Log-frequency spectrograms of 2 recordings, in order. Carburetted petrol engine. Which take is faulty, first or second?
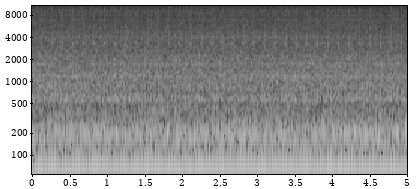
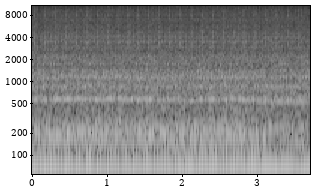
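second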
